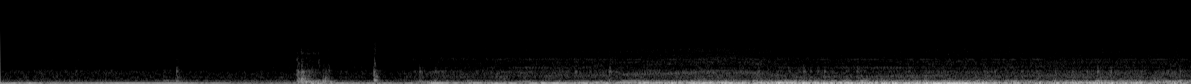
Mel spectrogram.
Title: 2026 Honda Passport TrailSport Elite Clunking Noise Heard from the Front Suspension.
